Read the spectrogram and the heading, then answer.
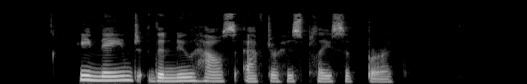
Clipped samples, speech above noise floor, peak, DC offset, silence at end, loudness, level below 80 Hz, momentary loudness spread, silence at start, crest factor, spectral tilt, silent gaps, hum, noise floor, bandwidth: under 0.1%; over 69 dB; -4 dBFS; under 0.1%; 1.35 s; -21 LUFS; -68 dBFS; 10 LU; 0.8 s; 18 dB; -5 dB/octave; none; none; under -90 dBFS; 11.5 kHz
